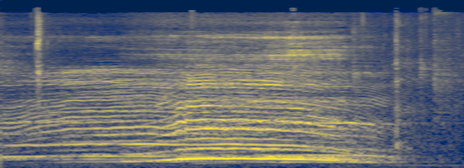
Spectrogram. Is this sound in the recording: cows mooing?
yes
